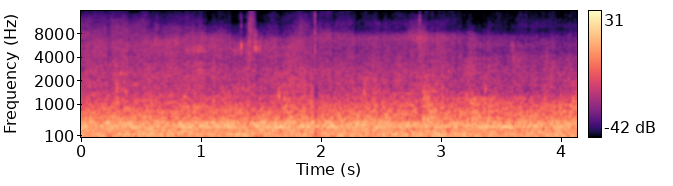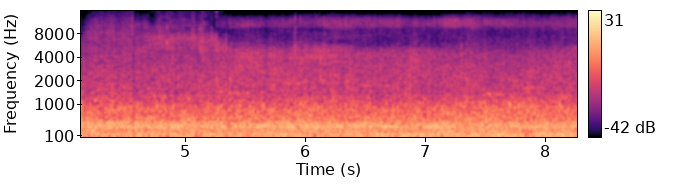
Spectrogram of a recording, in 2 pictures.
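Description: An escalator hums and rumbles steadily in a large echoing tunnel.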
